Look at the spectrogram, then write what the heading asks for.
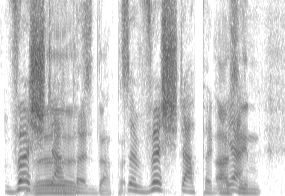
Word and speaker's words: Verstappen: It's actually Verstappen. I've got it right, because I always say it's not Max Verstappen, it's Verstappen. So Verstappen, As in, if you would spell it in English, it would be Veer.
